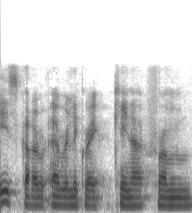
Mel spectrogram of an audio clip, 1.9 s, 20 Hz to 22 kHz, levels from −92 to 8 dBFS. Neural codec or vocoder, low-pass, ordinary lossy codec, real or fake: codec, 16 kHz, 2 kbps, FreqCodec, larger model; 7.2 kHz; AAC, 48 kbps; fake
